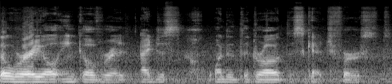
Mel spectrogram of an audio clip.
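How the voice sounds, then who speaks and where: There is noticeable background noise and audible room echo. Through it, a man speaks at medium pitch and a fairly slow pace. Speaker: artist live-streaming a speed painting. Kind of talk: casual live-stream drawing commentary. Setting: at home, live stream. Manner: halting, many fillers; soft-spoken, trying to be quiet.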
